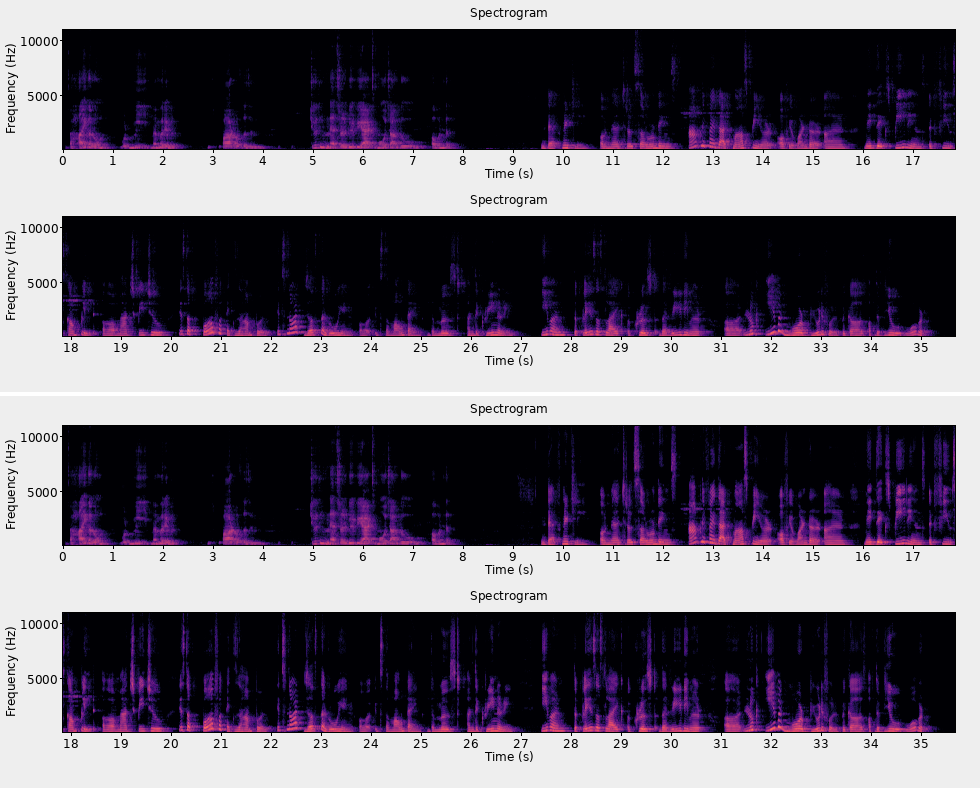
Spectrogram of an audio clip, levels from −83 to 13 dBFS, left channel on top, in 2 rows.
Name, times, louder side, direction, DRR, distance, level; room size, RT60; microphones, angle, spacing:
voice 1, 0.1-2.3 3.2-4.1 4.9-7.8 17.9-18.1, right 1 dB, 15° right, 2 dB, 3.6 m, -37 dB
voice 2, 9.6-12.2 12.5-15.7 16.0-26.8 27.4-30.6 31.1-35.0, right 3 dB, 85° right, 12 dB, 1.0 m, -29 dB
20.0 x 13.5 x 3.7 m, 0.41 s
head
